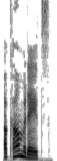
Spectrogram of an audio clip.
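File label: "accommodates", British English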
